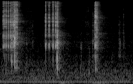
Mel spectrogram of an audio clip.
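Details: Reto Ultra Wide & Slim 22 35mm toy camera taking a photo after loading film to frame one: a crisp shutter snap, then quick even ratchet clicks as the film winds on; shutter and advance working normally.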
